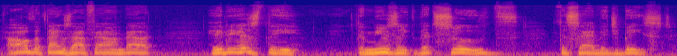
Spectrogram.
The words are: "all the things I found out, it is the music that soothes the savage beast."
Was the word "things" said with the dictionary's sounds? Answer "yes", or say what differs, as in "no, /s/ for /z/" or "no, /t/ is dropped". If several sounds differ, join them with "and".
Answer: yes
